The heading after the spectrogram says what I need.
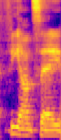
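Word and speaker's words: fiancée: each other as their fiancee or fiance depending on the gender pronounced the same but spelt different that's a one e for the men and two for the women because well you know french words so once they're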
